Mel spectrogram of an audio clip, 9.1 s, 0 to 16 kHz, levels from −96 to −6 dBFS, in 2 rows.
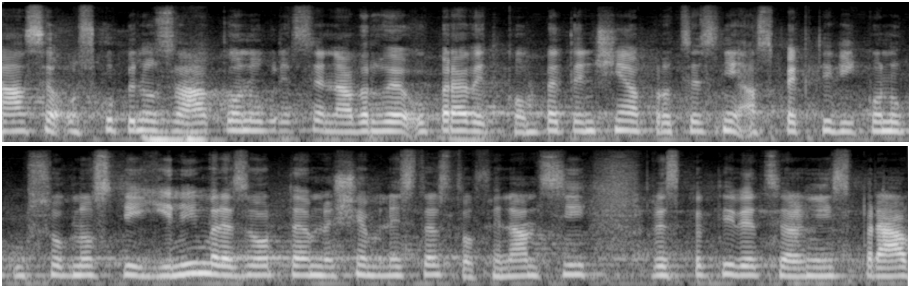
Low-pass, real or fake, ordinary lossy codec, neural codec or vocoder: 14.4 kHz; fake; AAC, 96 kbps; codec, 44.1 kHz, 7.8 kbps, Pupu-Codec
